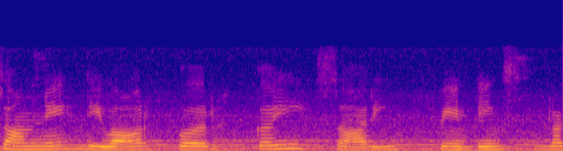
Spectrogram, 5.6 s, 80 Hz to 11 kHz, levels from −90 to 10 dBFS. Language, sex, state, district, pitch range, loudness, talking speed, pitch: Hindi, female, Haryana, Charkhi Dadri, 215-245 Hz, -17 LUFS, 75 wpm, 230 Hz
